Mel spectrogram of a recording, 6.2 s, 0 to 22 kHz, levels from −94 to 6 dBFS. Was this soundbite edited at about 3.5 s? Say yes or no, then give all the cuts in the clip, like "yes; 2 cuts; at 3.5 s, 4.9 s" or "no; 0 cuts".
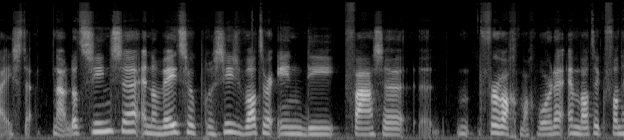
yes; 1 cut; at 3.5 s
